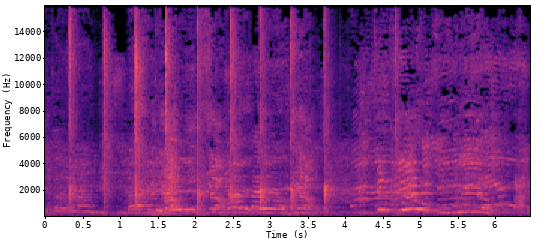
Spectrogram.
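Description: A family group singing a birthday song together and clapping along in a steady beat, about two to three claps a second.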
